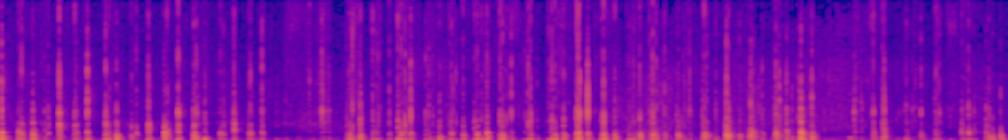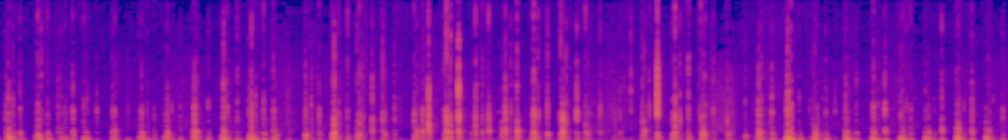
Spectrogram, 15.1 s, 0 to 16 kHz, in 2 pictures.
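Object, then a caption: Hard-plastic water bottle with water. Fingertips and nails tap rapidly on a black hard-plastic sports water bottle with a flip-top cap, hollow and partly filled with water. The result is a dense, continuous patter of short, dry clicks over a low, hollow tone around 176 Hz, with brief bright accents and almost no ring after each tap.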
